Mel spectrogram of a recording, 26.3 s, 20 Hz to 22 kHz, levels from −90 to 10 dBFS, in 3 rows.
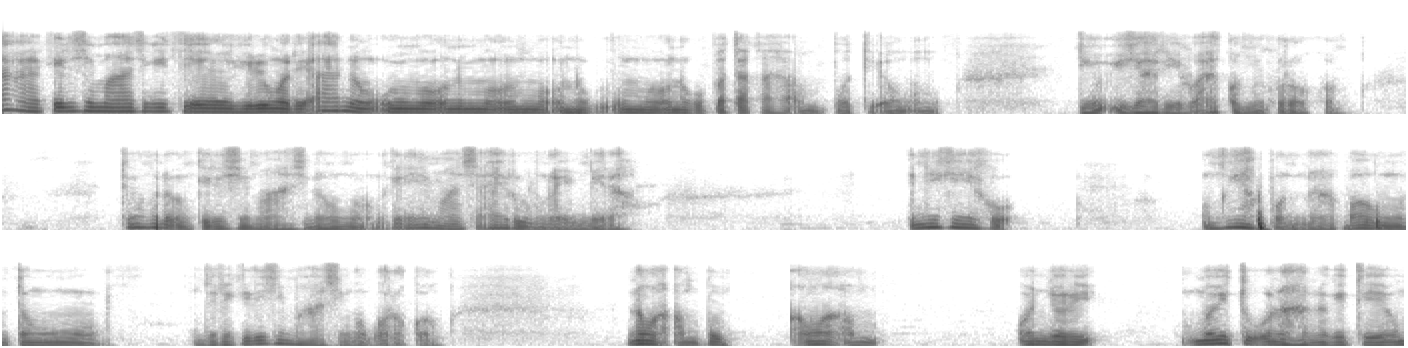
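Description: The AMR wideband (HD Voice) codec is heard across the whole speech clip. Its rough, raspy texture points to one of the codec's two lowest rates, around 8.85 kbit/s, too few bits for the pulse-driven vocal tract model. Nothing sounds above 7.1 kHz, and the top band is shaped noise.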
